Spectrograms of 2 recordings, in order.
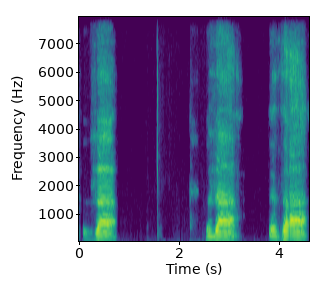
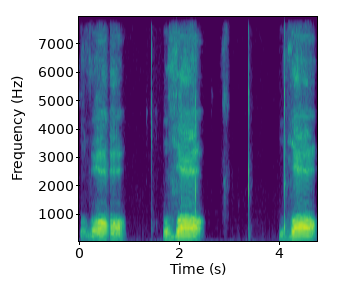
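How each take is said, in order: First: ज़ा low, with a held, unrounded "a"; thin. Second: वो as a heavy "zaw", low and rounded; thick. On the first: Teacher drills the thin letter with students, unrounded and low. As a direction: buzz the z into a spread, thin ज़ा. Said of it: "पतला". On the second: Teacher drills the heavy letter with students, thick and low. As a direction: round the mouth on a buzzing, heavy वो. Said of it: "ज़ोए पढ़ेंगे आप". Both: Shown as a demonstration.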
